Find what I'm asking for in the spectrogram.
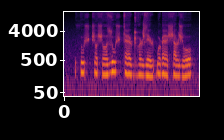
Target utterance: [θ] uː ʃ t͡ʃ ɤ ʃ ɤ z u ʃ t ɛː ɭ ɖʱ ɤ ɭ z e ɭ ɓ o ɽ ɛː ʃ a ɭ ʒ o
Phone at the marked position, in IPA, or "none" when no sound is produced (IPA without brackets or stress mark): θ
